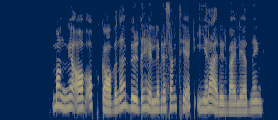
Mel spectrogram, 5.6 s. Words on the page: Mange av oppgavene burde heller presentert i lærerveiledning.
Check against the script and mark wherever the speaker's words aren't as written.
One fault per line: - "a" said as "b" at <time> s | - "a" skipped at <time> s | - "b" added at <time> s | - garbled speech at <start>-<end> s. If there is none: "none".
none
